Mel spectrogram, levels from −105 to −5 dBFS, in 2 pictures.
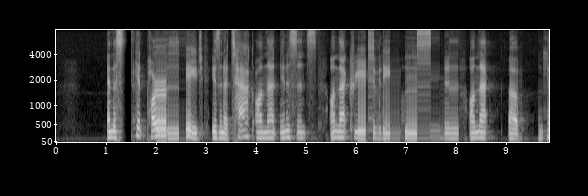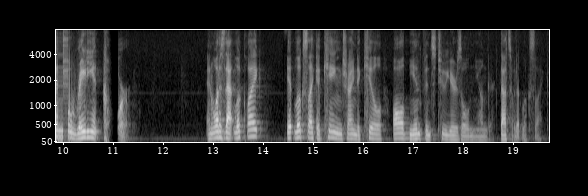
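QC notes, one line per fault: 1.30 to 1.51 s and 10.89 to 11.10 s, long network dropout: about 0.2 s vanishes each time, a fading smear then near-silence, likely a stalled stream before the audio jumps ahead.
2.00 to 2.69 s, 6.04 to 8.04 s and 9.23 to 10.17 s (after "on that uh"), robotic sound from repeated short buffers: a stiff metallic buzz near 67 Hz, likely from a 15 ms chunk looping while real audio is skipped.
14.38 to 14.42 s (after "does that look like") and 18.98 to 19.04 s (after "years old and younger"), short concealed packet loss: 20 and 40 ms drop out, patched over with a quick smeary wobble.
16.86 to 16.94 s, burst of packet loss: roughly 60 ms gone, the last sound stretched into a brief fading buzz or hiss, then the audio picks up further on.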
